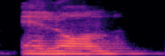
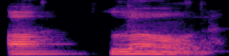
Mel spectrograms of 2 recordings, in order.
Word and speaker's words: alone: together together all right alone around not elon it's a loan a round again a go about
